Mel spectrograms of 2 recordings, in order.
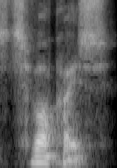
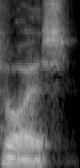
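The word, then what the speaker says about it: צבאות: hear the name as it being pronounced as Tzvokos. It's pronounced Tzvois.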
